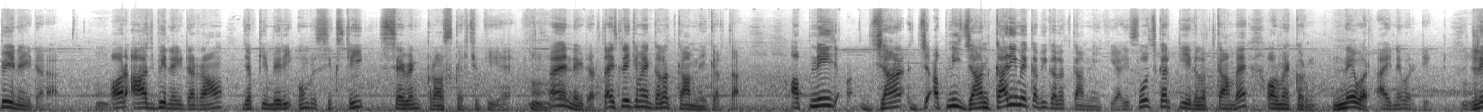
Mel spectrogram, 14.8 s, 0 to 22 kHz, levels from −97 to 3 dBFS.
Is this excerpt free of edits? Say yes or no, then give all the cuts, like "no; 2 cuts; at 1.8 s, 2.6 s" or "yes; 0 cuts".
yes; 0 cuts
